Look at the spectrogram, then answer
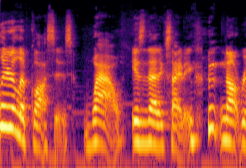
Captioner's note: chuckles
